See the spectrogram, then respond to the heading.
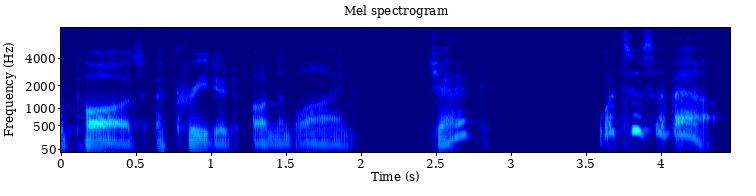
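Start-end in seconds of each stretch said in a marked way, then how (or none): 2.4-4.4 high, cautious female voice; a puzzled partner; wary wife on phone. A narrator's reading. Sophie asks on phone.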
